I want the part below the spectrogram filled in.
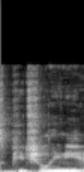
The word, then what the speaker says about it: Picciolini: And I was afraid to tell him because my last name is hard to pronounce, Picciolini, and it was mangled by every bully that I'd ever met. It unfortunately rhymes with weenie, so you know, you could pretty much make anything, you know, go with that.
